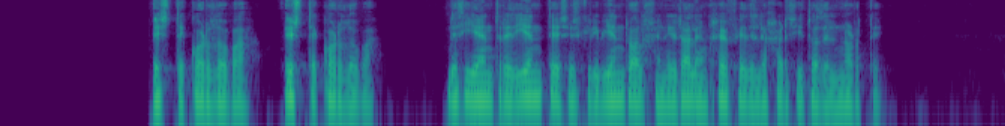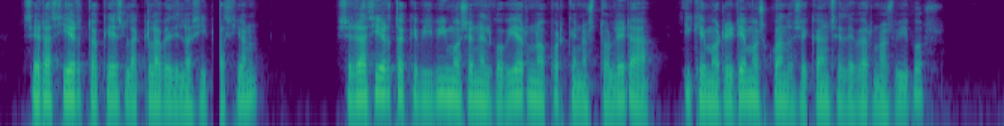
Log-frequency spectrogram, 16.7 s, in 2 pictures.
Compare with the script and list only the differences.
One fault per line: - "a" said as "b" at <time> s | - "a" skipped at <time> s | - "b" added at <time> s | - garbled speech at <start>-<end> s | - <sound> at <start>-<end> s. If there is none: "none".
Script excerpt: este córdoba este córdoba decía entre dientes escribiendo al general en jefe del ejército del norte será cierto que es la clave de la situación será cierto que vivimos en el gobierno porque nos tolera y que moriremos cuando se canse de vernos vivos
- dropout at 10.1-10.2 s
